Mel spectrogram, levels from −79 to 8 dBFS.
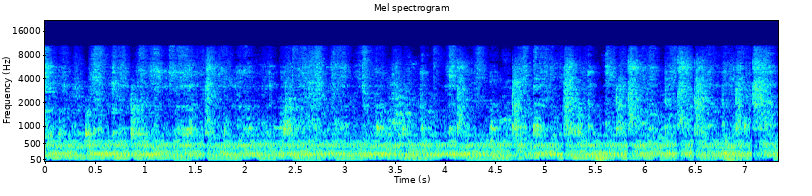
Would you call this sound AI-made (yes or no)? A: no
